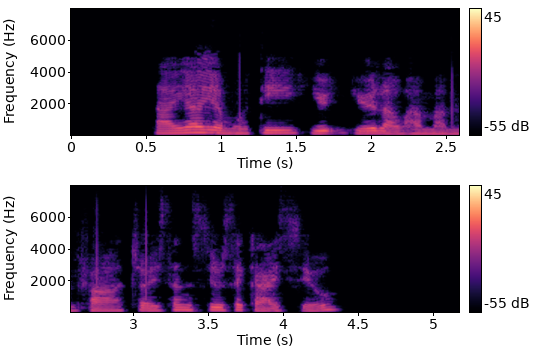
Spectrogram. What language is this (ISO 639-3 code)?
yue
